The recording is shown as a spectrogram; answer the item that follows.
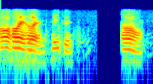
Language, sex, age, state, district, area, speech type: Assamese, male, 60+, Assam, Darrang, rural, conversation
